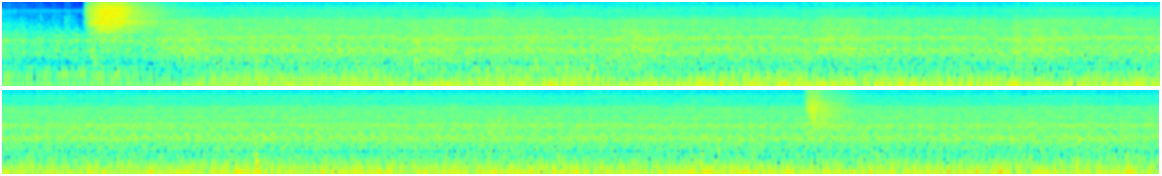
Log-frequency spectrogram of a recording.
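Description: Truck tyres rumble over a rough road.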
